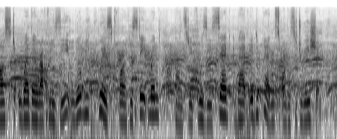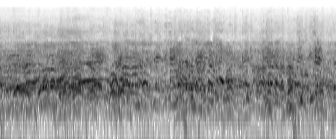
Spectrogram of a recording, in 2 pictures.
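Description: A crowd of men shouts and talks excitedly over one another close by.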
